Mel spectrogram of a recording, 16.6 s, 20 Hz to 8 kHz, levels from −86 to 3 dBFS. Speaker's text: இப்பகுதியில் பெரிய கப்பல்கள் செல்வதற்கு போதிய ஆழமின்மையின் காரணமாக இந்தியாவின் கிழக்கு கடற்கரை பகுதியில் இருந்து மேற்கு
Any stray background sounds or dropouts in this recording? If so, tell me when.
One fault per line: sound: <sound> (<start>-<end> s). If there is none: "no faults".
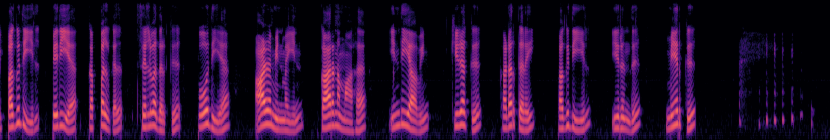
sound: laugh (14.8-16.1 s)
